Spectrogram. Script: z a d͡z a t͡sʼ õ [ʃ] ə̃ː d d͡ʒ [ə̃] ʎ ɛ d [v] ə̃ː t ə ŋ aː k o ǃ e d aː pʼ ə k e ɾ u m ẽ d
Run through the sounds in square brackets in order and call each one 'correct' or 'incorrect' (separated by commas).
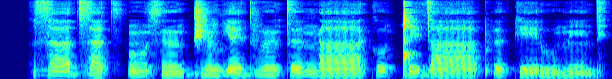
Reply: incorrect, correct, correct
